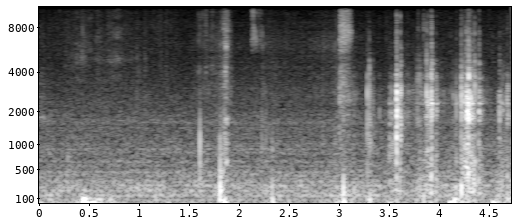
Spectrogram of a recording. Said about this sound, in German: Also, dies ist der Boden einer ja natürliches Mineralwasserflasche Medium. Dies ist der Deckel einer ja Mineralwasser Flasche Medium. Wir öffnen jetzt den Deckel.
